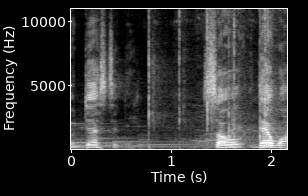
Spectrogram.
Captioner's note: audience clapping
